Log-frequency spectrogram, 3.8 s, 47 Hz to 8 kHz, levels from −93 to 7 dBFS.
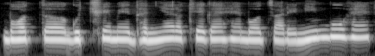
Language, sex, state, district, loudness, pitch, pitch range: Hindi, female, Jharkhand, Garhwa, -14 LUFS, 220 Hz, 210-230 Hz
